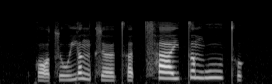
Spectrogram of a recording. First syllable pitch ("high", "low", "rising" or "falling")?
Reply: low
